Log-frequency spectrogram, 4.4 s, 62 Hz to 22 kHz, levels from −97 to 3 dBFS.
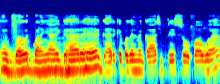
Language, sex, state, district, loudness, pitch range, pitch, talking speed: Hindi, male, Bihar, Araria, -13 LUFS, 160-170 Hz, 165 Hz, 205 wpm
